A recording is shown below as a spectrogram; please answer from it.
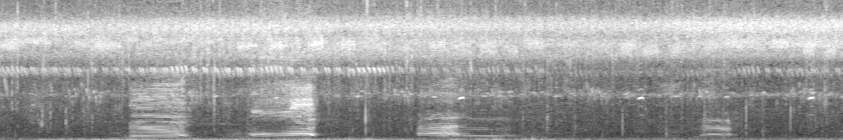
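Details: Tame cows by the dozen running joyfully down a valley hillside toward the pen in the afternoon; four short moos spaced a couple of seconds apart, the last quieter, over a heavy low rumble and steady high hiss.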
